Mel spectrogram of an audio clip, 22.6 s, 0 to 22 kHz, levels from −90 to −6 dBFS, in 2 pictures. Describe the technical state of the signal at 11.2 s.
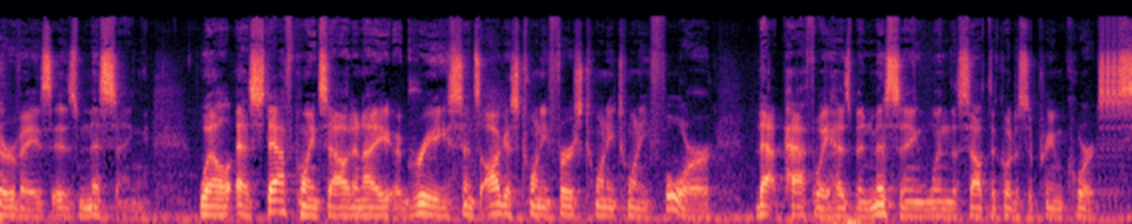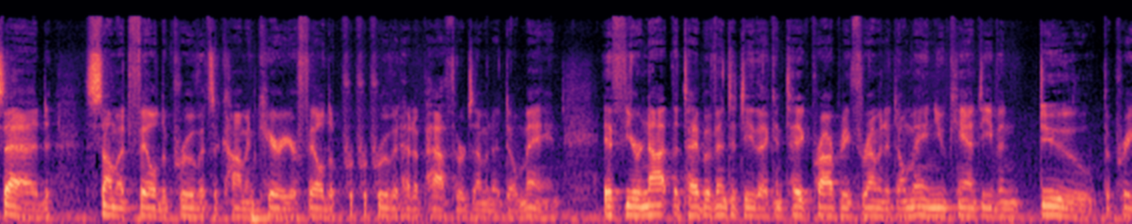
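A stutter runs from 11.01 to 11.19 s, with a 58 ms slice of sound playing three extra times in a row. This is repeated frames: a run of compressed frames was stored or sent more than once, so the decoder replays it, adding 174 ms.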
